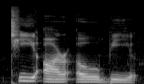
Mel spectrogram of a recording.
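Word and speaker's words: trobwl: Trob, I said, thinking of the word trouble, but with that weird double L hissing thing at the end.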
